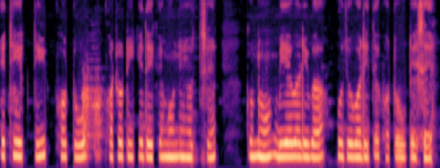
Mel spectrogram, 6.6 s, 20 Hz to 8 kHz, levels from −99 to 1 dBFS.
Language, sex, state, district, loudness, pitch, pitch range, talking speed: Bengali, female, West Bengal, Cooch Behar, -15 LUFS, 235 Hz, 230-245 Hz, 135 wpm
